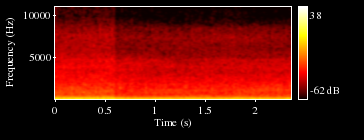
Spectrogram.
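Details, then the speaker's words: Chevy G10 van V8 being readied for a hot rod show, started after a jump-start: deep, steady low rumble settling into smooth, even idle with no knocks or misses; oil pressure looks good. "the oil pressure looks good everything looks good"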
